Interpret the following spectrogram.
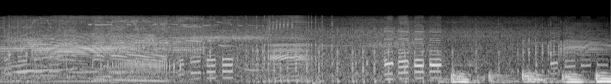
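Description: Underwater recording of beluga whale calls: rising and falling whistles, chirps and squeaks. From about four and a half seconds in, they give way to low, regular drumming pulses, about two a second, from black drum fish.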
